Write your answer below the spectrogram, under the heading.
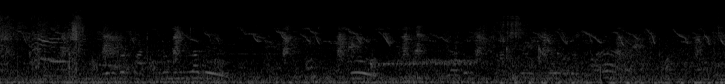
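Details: Group of jungle babblers, known locally in Rajshahi as saat bhagi for living in groups, in a mango orchard: dense overlapping squeaky, chattering notes with rising and falling strokes throughout, mixed with a person's voice.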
